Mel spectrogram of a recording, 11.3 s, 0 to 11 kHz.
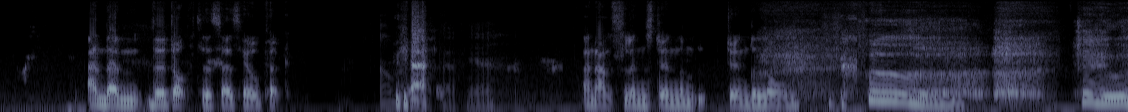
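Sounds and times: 
speech: 0.9 - 3.0, 3.8 - 5.0, 5.8 - 9.8, 10.8 - 11.2
big drawn-out human yawn: 8.7 - 11.2.

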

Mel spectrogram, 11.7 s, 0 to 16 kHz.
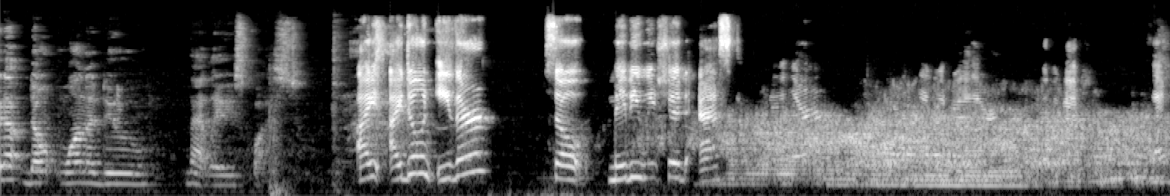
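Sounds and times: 
speech: 0.0 - 3.0, 3.6 - 8.2
airplane drone: 5.5 - 11.6.

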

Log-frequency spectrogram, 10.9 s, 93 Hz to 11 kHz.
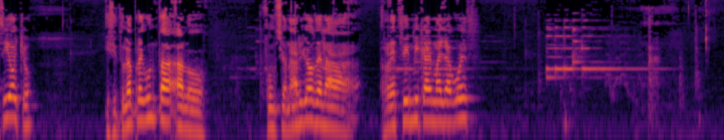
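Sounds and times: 
speech: 0.0 - 0.6, 1.6 - 3.2, 4.0 - 7.2
electronic telephone ringtone: 3.4 - 4.8, 5.7 - 10.4.

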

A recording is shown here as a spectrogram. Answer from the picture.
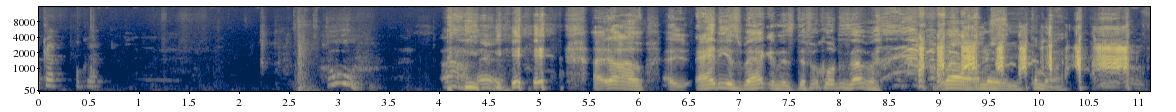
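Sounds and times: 
speech: 0.0 - 0.7, 4.0 - 11.1
door shutting with a faint click and dull thud: 2.4 - 2.8
laughter: 4.0 - 6.0, 8.2 - 11.1.

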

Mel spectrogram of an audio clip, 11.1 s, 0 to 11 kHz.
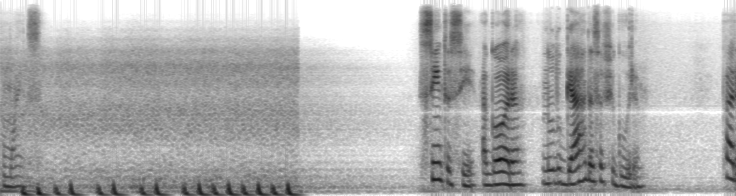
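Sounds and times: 
speech: 0.0 - 0.8, 6.4 - 9.7
strong rapid heartbeat thumping: 0.0 - 4.5.

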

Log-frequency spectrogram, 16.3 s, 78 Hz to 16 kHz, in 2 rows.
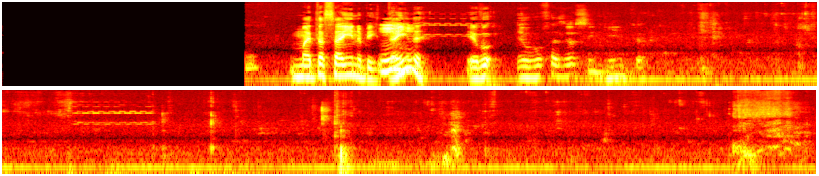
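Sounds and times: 
speech: 2.9 - 7.2
phone ringtone: 3.9 - 4.9, 8.8 - 9.8.

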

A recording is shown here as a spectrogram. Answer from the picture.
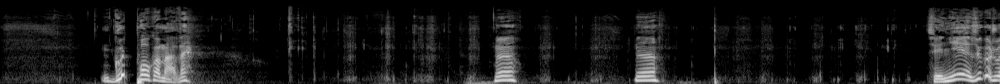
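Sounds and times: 
speech: 1.0 - 2.0, 5.0 - 5.3, 6.4 - 6.7, 9.3 - 9.9
Pringles potato chips crunching while chewed: 2.1 - 9.9.

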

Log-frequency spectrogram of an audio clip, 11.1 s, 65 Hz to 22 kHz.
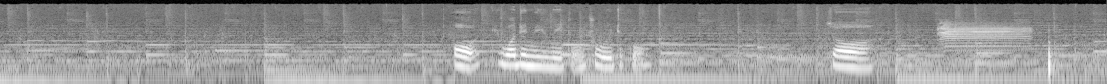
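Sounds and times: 
speech: 4.5 - 6.8, 8.3 - 9.5
sheep bleating in a video game: 9.4 - 10.4.

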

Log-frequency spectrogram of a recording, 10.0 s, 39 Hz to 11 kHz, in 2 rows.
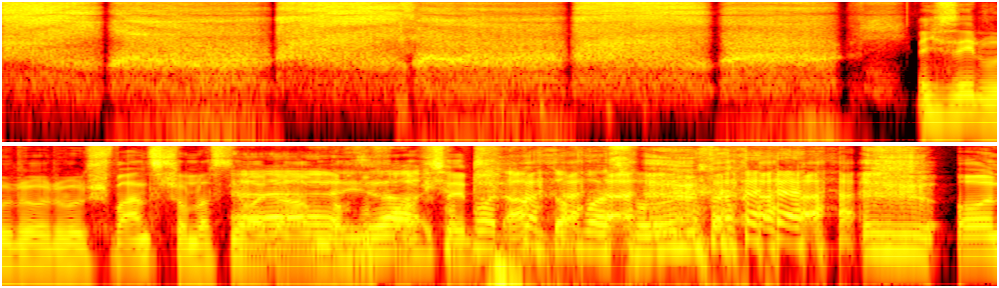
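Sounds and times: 
forceful deep breathing in Wim Hof style: 0.0 - 4.6, 9.2 - 9.7
speech: 4.6 - 9.9
laughter: 6.2 - 9.6.

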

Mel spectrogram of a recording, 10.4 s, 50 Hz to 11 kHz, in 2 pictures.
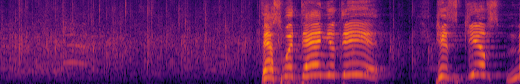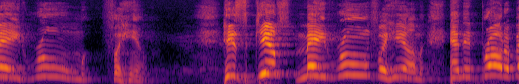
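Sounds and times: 
audience clapping: 0.0 - 4.5
speech: 2.6 - 10.3.

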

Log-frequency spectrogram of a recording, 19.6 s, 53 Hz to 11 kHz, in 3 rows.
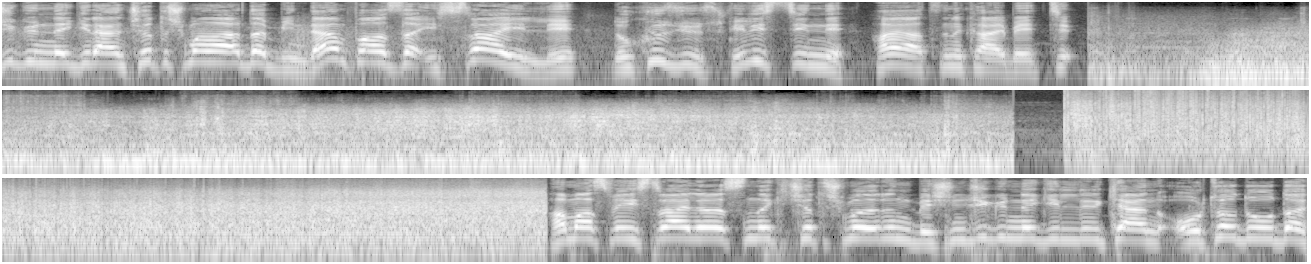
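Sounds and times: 
speech: 0.0 - 5.7, 15.8 - 19.5
bomb explosions from airstrikes: 5.4 - 15.8.

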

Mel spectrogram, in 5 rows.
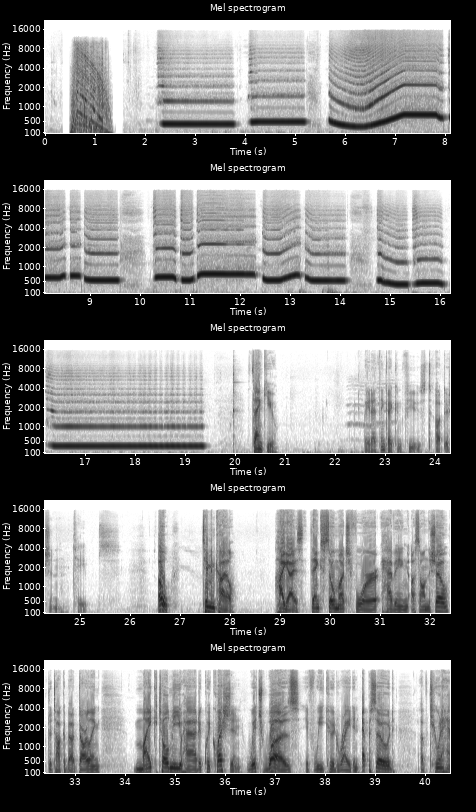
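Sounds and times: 
speech: 0.9 - 1.3, 20.4 - 20.9, 22.7 - 25.2, 27.5 - 28.2, 29.0 - 40.5
slide whistle playing notes and glides: 2.2 - 19.5.

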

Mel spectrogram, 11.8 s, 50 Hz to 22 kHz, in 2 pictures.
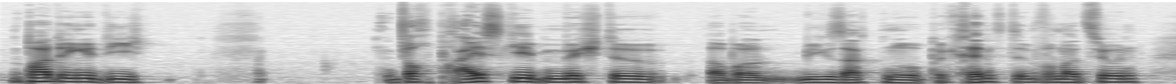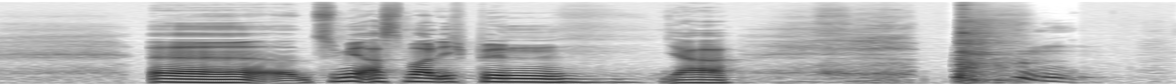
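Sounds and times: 
speech: 0.2 - 0.8, 1.9 - 9.7, 11.0 - 11.3
person coughing: 10.3 - 11.4
raspy throat clearing: 10.7 - 11.4.

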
